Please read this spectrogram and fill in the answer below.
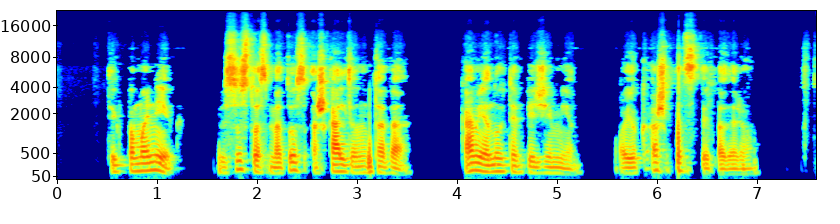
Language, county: Lithuanian, Vilnius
